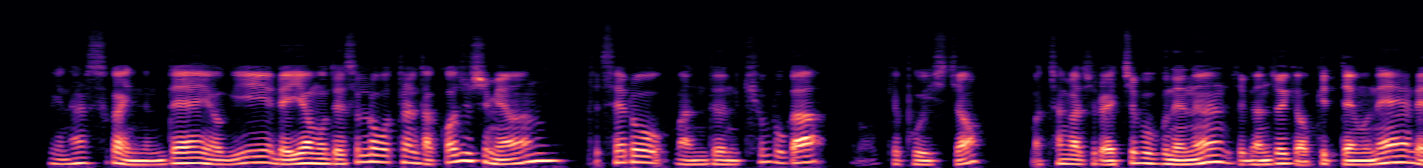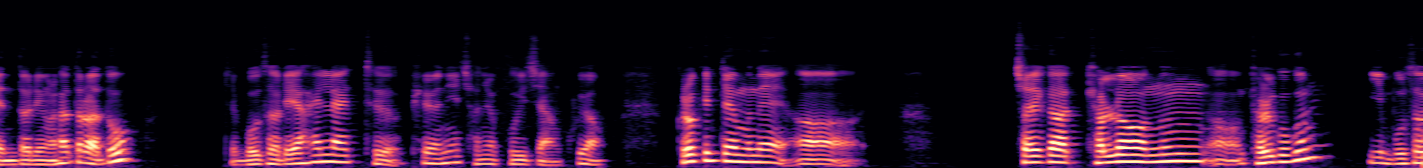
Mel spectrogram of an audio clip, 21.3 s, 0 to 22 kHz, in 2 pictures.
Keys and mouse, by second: 0.7 alt+middle click, 4.4 alt+click, 5.4 alt+middle click, 5.9 alt+click.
